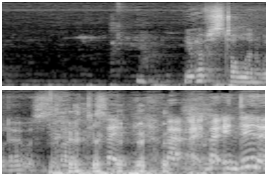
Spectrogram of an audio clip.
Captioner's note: laughter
